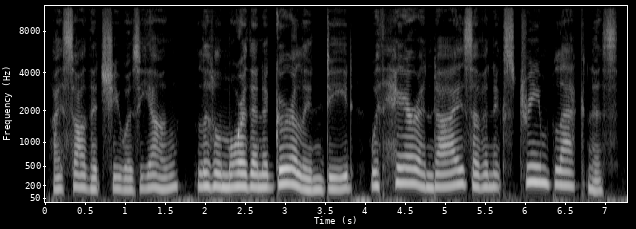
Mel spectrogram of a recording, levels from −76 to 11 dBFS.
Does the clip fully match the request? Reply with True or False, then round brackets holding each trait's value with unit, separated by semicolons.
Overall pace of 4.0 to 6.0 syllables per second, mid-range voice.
False (3.8 syllables/s; 180 Hz)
